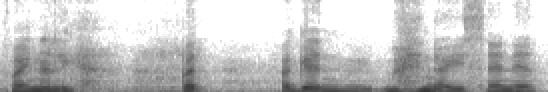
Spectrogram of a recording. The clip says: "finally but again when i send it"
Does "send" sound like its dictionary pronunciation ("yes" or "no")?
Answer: no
